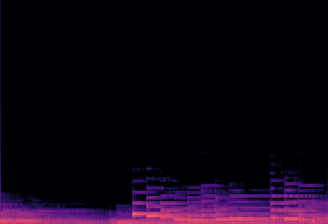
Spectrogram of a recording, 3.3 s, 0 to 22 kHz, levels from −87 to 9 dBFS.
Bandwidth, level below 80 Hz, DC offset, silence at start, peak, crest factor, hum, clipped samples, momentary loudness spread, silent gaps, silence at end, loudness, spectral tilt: 4.6 kHz; -54 dBFS; under 0.1%; 0 s; -16 dBFS; 14 dB; none; under 0.1%; 14 LU; none; 0 s; -30 LUFS; -9.5 dB/octave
